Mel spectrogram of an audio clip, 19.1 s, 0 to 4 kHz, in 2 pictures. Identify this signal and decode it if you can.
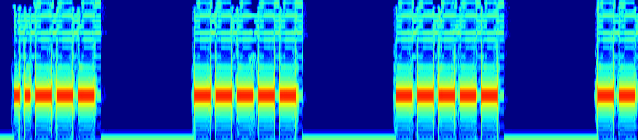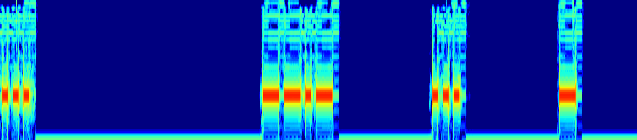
Morse code, heard as a keyed tone, about 15 wpm, spaced as for 5 wpm, 750 Hz. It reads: 2007 QST
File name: Archive / 5 WPM files / PM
